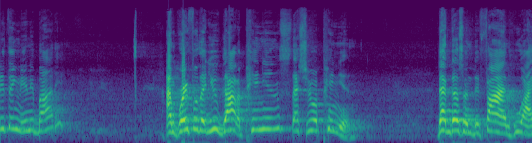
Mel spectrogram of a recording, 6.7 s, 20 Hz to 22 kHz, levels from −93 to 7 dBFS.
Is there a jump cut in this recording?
no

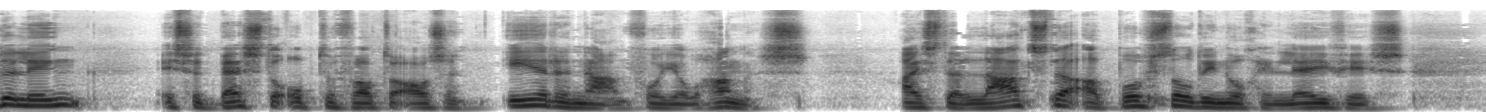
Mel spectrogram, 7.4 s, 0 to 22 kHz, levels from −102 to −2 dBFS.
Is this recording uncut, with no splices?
yes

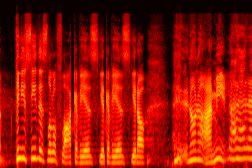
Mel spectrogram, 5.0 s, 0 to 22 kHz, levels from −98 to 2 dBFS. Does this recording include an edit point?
yes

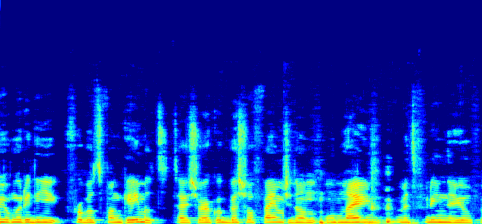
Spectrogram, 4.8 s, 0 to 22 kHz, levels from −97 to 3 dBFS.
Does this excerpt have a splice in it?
yes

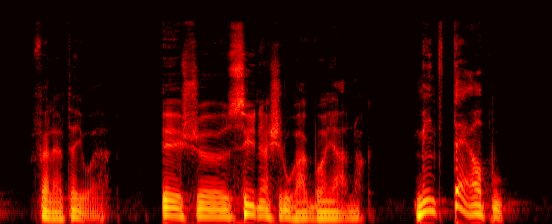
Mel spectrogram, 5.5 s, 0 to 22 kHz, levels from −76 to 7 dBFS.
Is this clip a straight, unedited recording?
yes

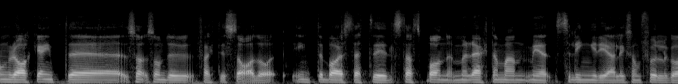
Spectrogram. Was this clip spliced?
no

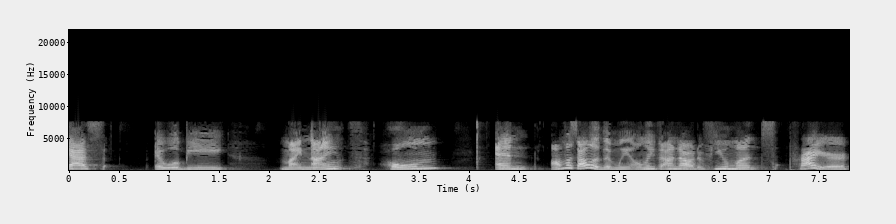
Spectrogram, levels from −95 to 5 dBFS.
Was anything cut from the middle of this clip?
no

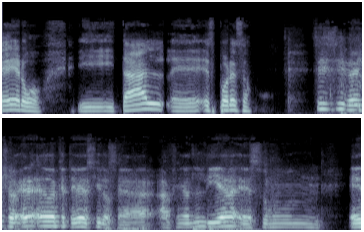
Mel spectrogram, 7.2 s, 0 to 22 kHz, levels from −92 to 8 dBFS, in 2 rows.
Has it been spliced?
no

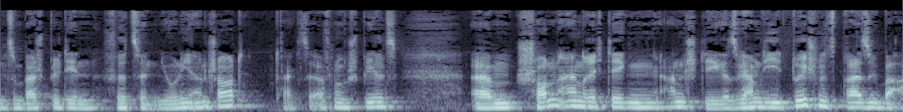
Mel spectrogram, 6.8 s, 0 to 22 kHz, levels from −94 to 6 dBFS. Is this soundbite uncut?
yes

